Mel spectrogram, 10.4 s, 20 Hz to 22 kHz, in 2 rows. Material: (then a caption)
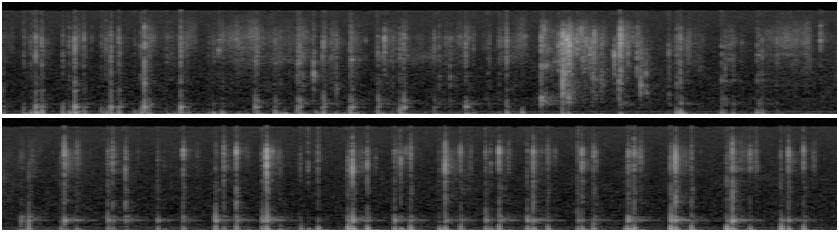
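Plastic. Long pink nails tap a pink translucent plastic body mist spray bottle, about 25 cm tall, with a gold spray cap and filled with pink liquid. The result is a rapid, uneven stream of short, dull, low taps with dry clicky edges and almost no ring, over a faint steady low hum.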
